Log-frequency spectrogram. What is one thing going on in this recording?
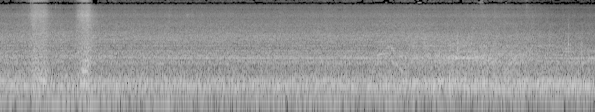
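A blower motor hums steadily.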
